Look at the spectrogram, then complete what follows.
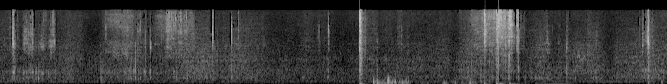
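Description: Rustling and scraping noises with scattered sharp clicks: one strong click a little past five seconds in, and a dense bunch of them about seven and a half seconds in.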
